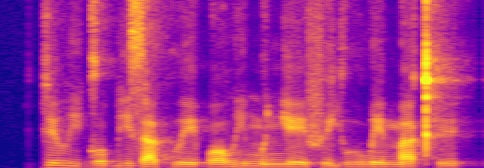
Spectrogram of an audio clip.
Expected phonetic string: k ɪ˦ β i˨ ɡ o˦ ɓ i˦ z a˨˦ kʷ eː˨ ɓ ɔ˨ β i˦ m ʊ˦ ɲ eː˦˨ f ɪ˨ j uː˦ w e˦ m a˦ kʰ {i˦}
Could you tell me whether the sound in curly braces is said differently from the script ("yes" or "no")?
yes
